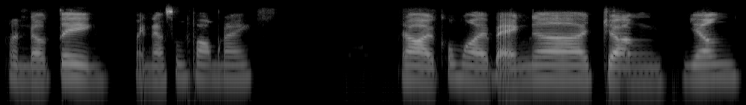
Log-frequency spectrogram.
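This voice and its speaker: A woman's voice: mid-range voice, flat delivery, a bit bright, smooth, no room sound. A woman teaching children English in an online class, patiently correcting pronunciation and repeating words. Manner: patient, repeats words slowly, frequent "rồi, ok". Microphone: video call meeting recording. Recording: dull, dry lo-fi meeting recording.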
